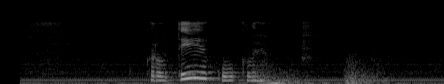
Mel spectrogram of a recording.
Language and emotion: Russian, neutral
